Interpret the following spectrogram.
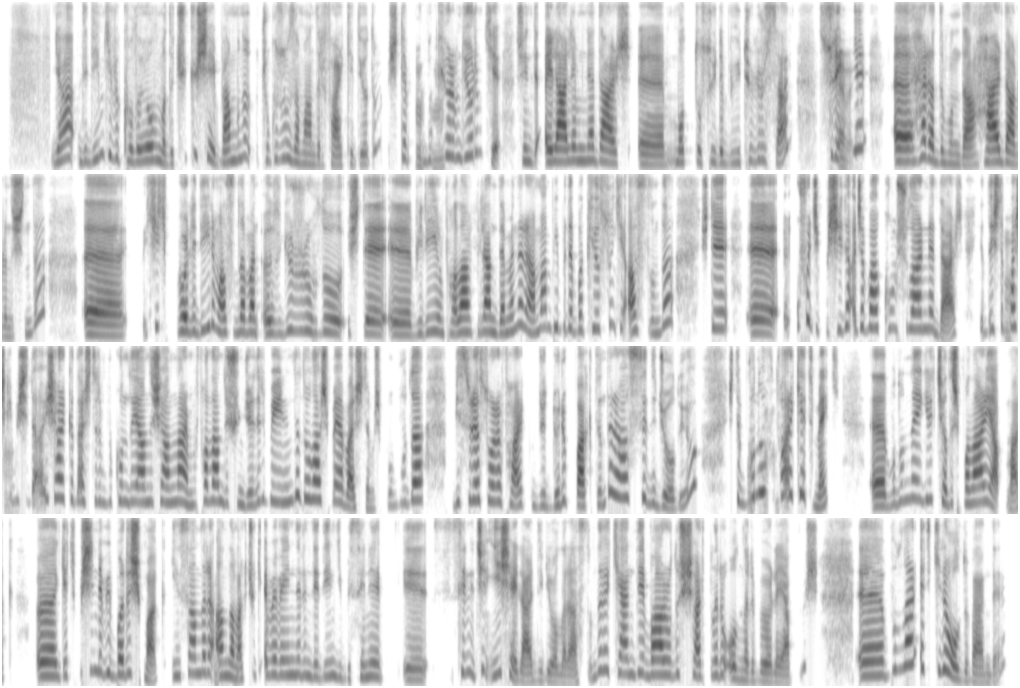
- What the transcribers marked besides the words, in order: "Şimdi" said as "şindi"
- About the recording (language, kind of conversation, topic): Turkish, podcast, Ailenizin beklentileri seçimlerinizi nasıl etkiledi?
